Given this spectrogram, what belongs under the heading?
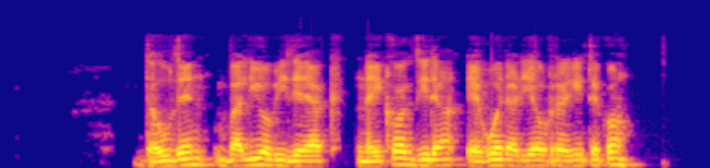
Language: Basque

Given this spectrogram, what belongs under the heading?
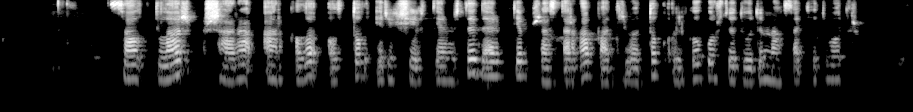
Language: Kazakh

